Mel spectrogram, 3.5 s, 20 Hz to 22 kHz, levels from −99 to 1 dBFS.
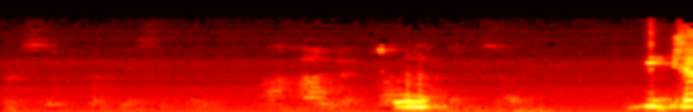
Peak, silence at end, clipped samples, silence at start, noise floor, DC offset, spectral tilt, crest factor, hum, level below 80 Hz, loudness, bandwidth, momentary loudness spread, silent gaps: -6 dBFS; 0 s; under 0.1%; 1.5 s; -51 dBFS; under 0.1%; -5 dB/octave; 18 dB; none; -54 dBFS; -21 LUFS; 11 kHz; 26 LU; none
